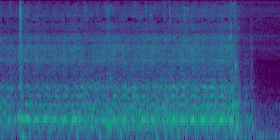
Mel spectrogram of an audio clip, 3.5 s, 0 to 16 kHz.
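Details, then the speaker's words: 1960s Ford F-750 dump truck on its first firing, with fuel poured in and a rock-hard fuel line. Ragged, uneven running with a wavering note that dies off after about three seconds; suspected fuel starvation. "It sounds like it needs a lot of fuel. Probably like the gas can method."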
